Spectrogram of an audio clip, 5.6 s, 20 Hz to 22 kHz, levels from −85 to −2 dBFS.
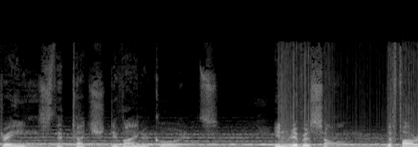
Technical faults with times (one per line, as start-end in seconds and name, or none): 3.71-5.58 filter restarted on every block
